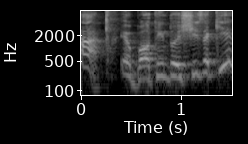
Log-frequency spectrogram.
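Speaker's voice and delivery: loud, high, careless, dismissive flippant voice.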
